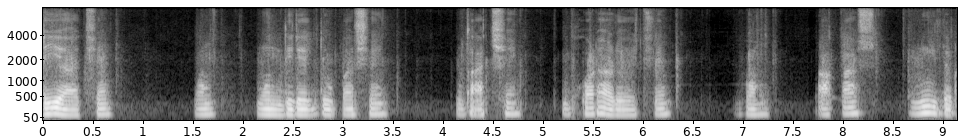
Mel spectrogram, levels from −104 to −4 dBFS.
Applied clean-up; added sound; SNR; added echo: neural mask model RNNoise.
